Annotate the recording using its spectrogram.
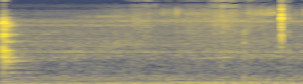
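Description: A steady low hum with no distinct event in it.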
